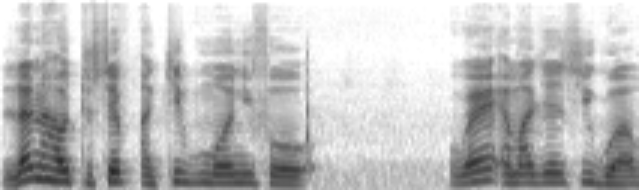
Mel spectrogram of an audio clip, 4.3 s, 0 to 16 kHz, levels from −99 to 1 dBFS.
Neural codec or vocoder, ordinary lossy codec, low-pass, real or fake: vocoder, 44.1 kHz, 128 mel bands, Pupu-Vocoder; none; 14.4 kHz; fake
